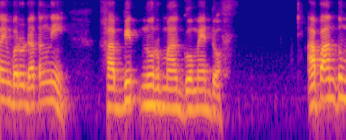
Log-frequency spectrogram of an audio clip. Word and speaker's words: Nurmagomedov: Muhammad jadi mahomed jadi tulisnya magomed Tapi bacanya mahomed kan gitu kan Ya jadi Nur magomedov itu jadi Nur mahomed Jadi maksudnya Nur Muhammad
